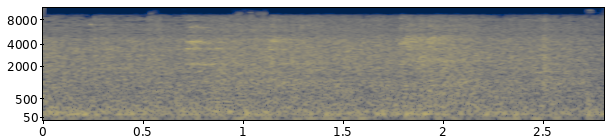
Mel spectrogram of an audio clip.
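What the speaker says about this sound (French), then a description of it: "le tir que l'on va entendre dans quelques secondes est amoindri par les techniciens du Grand Lyon par rapport au premier tir" Reduced-strength blasting for a tunnel construction site in Lyon comes through as a continuous low, heavy rumble with no distinct crack, steady in loudness throughout.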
